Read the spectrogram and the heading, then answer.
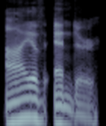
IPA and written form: aɪ əv ˈɛndər (Eye of Ender)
